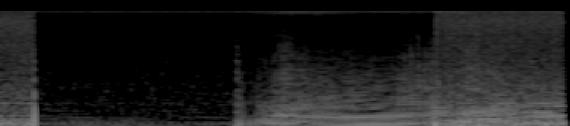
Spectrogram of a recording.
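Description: Tape static hisses and buzzes.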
